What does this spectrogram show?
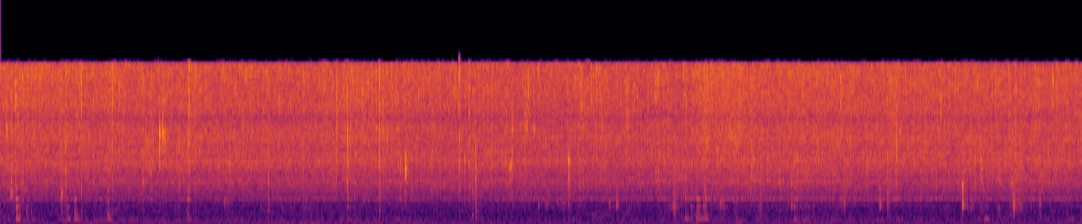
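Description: Chopped garlic sizzling in melted butter in a pot: a steady frying hiss with scattered small pops.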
